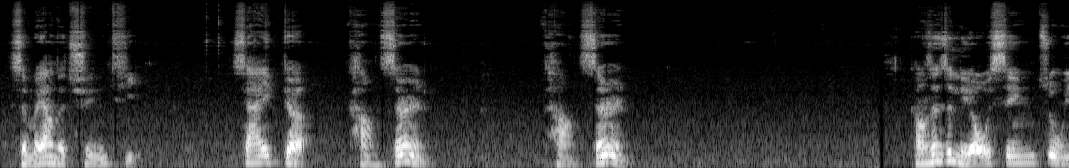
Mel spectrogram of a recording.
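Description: Casual male podcast host, Taiwanese Mandarin accent, husky and slow-paced, thinks aloud while teaching words. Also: mid-range voice. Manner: relaxed, thinks aloud with fillers and self-corrections. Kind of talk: casual vocabulary explanation.

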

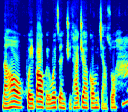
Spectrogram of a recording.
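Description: A woman, a public health nurse telling work stories in a casual podcast chat, animated and emphatic. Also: deep voice, racing, gravelly.

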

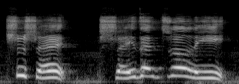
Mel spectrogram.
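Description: A woman voicing an injured young male tyrannosaurus in a storybook reading, stammering and whiny in high tones. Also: slow, mellow. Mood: menacing. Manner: stammering, whiny when hurt.

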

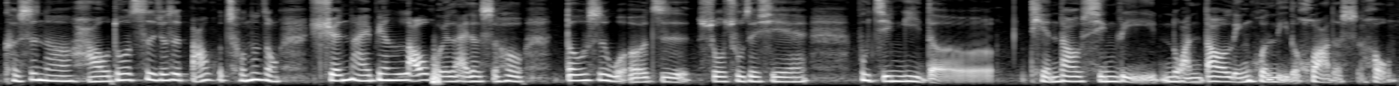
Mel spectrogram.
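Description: A woman hosting a podcast, telling a personal story in a chatty, confiding way that slows when she turns reflective. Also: lowish voice, darkish tone. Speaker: podcast host.

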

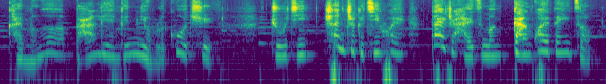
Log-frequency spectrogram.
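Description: A woman's voice: sits high, animated, normal speed. A woman narrating a children's story in a sing-song manner, speaking to young listeners. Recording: faint background music.

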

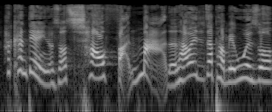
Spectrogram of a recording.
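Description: High, rapid woman. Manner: animated storyteller, swears, acts out others with shrill voices. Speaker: podcast co-host. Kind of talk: casual chat.

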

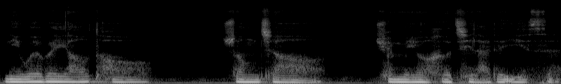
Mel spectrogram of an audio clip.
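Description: A man with a Taiwanese Mandarin accent narrating softly and intimately in the second person, in whispered role-play. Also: on the low side, little pitch movement, slow pace, breathy edge. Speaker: adult audio narrator.

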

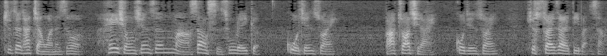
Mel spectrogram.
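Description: A man with a Taiwanese Mandarin accent gently improvising a bedtime story for his child and patiently answering questions, recorded on a phone at home. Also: a little high, moderate pace, a little hiss or hum. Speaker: father telling a bedtime story.

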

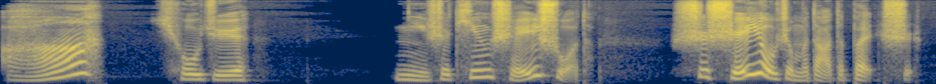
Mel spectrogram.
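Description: Brief: stern officer father, played by a female storyteller, soft and hushed when he reasons. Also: fairly low pitch, animated, slow, breathy edge, no echo, clean studio sound, exaggerated voice. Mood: angry. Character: stern middle-aged father, a military officer.

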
